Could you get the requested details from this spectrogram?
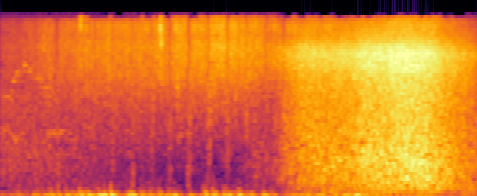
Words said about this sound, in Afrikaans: Dis te onstuimig vir hom om op sy skuit uit te gaan. En daar is ook 'n storm wat besig is om op te steek.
